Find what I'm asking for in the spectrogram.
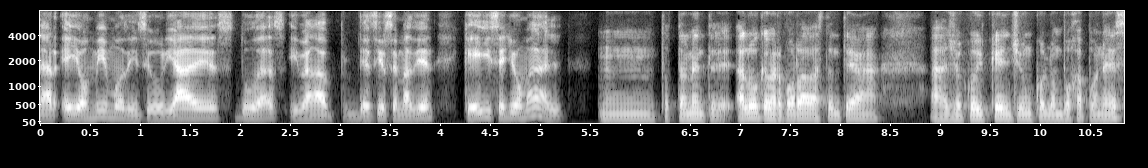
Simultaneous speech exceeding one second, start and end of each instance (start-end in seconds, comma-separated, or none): none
